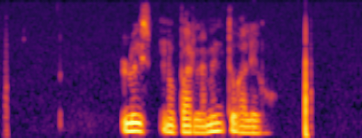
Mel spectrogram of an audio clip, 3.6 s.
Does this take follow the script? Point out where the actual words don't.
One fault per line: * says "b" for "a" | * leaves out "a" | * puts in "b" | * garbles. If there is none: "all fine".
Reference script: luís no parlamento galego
all fine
